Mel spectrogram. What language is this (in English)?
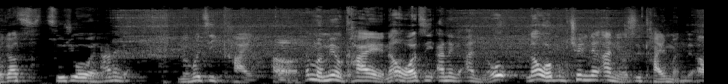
Chinese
